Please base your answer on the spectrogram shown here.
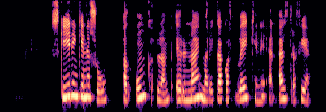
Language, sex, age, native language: Icelandic, female, 50-59, Icelandic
